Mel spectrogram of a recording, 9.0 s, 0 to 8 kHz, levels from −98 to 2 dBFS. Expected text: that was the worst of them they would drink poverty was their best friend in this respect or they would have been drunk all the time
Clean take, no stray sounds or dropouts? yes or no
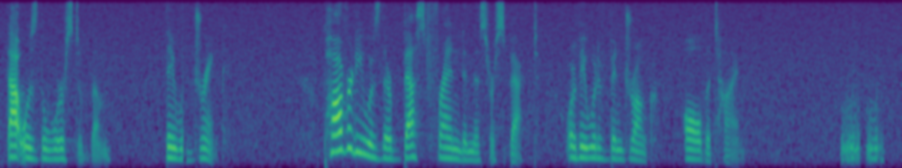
no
